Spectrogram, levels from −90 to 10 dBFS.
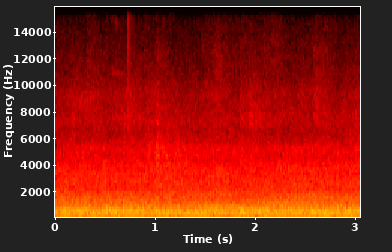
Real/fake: fake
